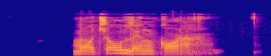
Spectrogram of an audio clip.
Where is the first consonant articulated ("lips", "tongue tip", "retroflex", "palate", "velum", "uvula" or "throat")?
lips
